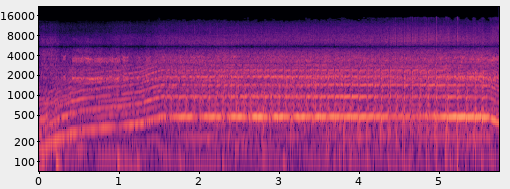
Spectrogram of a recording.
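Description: Kawasaki ZX-6R sport motorcycle's inline-four engine held at high revs during a burnout. The revs rise steeply over about a second and a half, hold at one steady high pitch for about four seconds, then drop near the end.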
